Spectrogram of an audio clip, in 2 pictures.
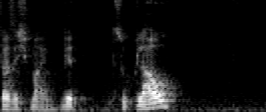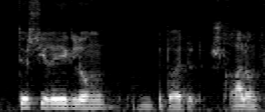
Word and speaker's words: glaw: GLAW geschrieben, wird aber ähm, als Glau ausgesprochen, bedeutet Strahlung.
